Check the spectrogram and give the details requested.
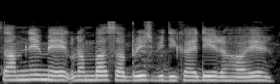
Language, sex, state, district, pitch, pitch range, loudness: Hindi, female, Arunachal Pradesh, Papum Pare, 195 Hz, 190-205 Hz, -15 LUFS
